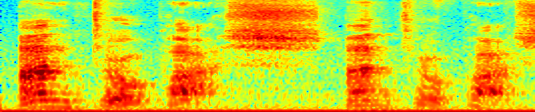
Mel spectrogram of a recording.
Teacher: this word has a smooth breathing and an accent over the first syllable. And that gets the stress.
